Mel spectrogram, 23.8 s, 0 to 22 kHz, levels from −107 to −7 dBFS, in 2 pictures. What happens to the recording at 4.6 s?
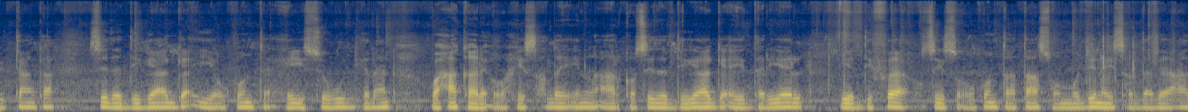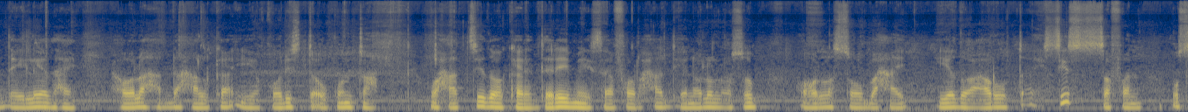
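Nothing goes wrong at 4.6 s: the speech carries on intact through that moment, with no dropout, click or other fault.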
